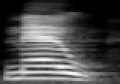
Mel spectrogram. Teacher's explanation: واو ساکن حرف لین کہلائے گا اور نرمی سے پڑھنا ہے، مور نہیں پڑھنا.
